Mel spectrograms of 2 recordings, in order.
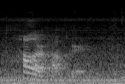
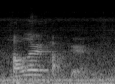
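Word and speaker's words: Chällerhocker: my favorite cheese so polar hawker it's spelled you should see it on the lid with that ch you don't say the ch pronounces h polar popper and it means sitting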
